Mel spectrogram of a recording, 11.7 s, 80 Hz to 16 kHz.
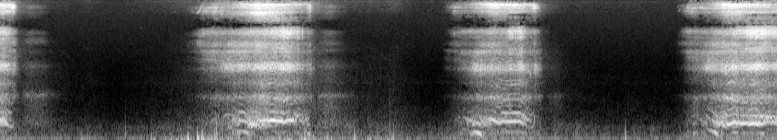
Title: snoring 1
